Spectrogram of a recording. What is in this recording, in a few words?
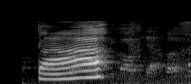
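"yang2tai2", Mandarin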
